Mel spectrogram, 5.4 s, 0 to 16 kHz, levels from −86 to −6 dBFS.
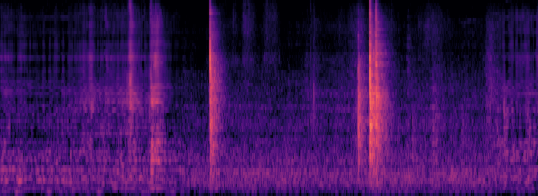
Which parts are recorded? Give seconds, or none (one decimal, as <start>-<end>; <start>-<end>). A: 1.8-5.0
